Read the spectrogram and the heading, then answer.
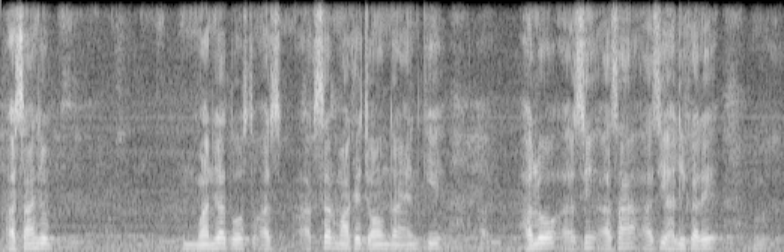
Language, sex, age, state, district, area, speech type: Sindhi, male, 60+, Uttar Pradesh, Lucknow, urban, spontaneous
